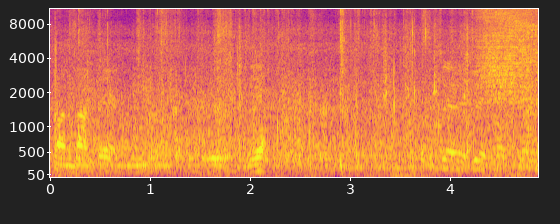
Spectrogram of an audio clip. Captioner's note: background talking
